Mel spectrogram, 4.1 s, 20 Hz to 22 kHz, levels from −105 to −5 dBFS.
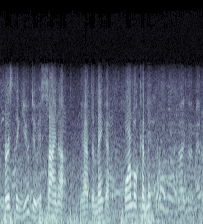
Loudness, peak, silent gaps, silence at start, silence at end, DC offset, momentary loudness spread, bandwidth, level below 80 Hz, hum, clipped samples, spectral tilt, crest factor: -21 LUFS; -2 dBFS; none; 0 s; 0 s; under 0.1%; 9 LU; 6.8 kHz; -32 dBFS; none; under 0.1%; -7.5 dB/octave; 18 dB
